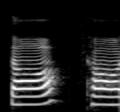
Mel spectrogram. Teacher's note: मेरी जीभ जो है बच्चों दांतों के पिछले हिस्से को टच कर रही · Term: दंत्य वर्ण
